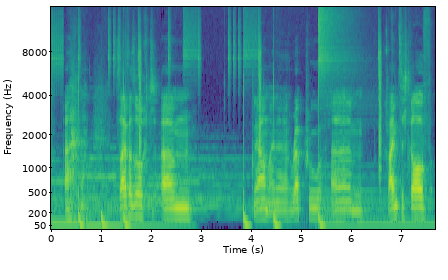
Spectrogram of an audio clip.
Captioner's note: laughs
